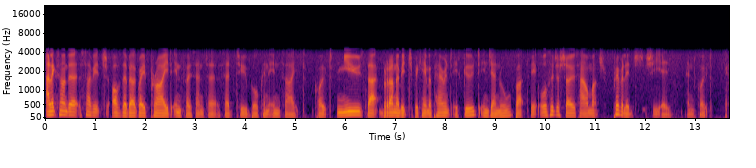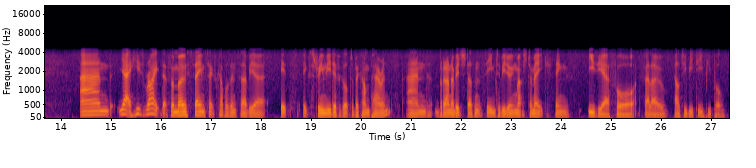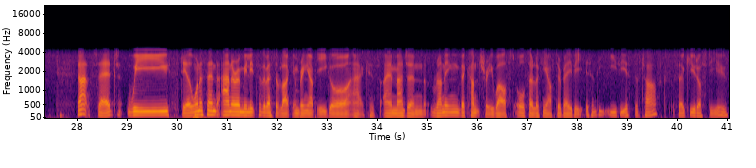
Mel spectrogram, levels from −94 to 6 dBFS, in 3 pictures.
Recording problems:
high frequencies cut off; severe; nothing above 4 kHz
hiss; faint; throughout; 25 dB below the speech

